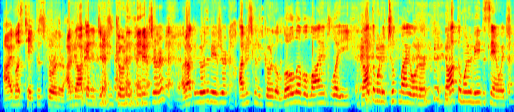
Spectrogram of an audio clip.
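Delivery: high-pitched, hammed-up righteous complaint; mock indignant customer. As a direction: build a petty grievance into a grand speech. Acted customer escalating a complaint.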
